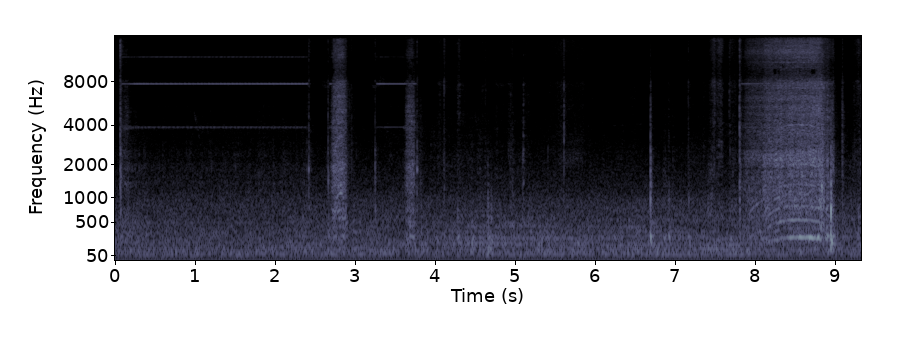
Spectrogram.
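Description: Cordless electric screwdriver driving the long T25 screws of an engine air-filter housing cover. A few light clicks come first, then near the end the screwdriver runs for about a second, its pitch dipping and rising as the screw is driven home.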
